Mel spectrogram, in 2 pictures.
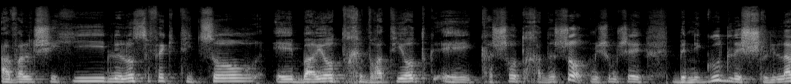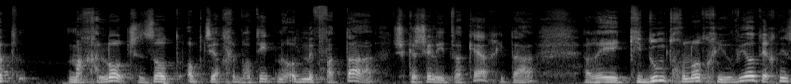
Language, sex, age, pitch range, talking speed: Hebrew, male, 60-79, 115-140 Hz, 100 wpm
